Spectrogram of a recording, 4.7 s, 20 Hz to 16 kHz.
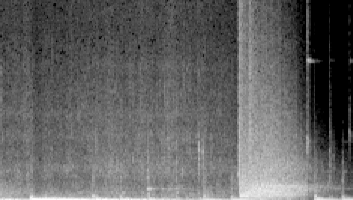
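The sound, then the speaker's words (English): A single loud gunshot from a 12-gauge shotgun booms near the start, early one October morning in Kafue National Park, its deep rumble echoing and lingering, followed later by a burst of rushing, hissing noise before the sound cuts off. “And at the Kafue National Park, there were doubts too, from the moment the gunshot rang out early that October morning. It's a loud boom.”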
